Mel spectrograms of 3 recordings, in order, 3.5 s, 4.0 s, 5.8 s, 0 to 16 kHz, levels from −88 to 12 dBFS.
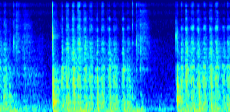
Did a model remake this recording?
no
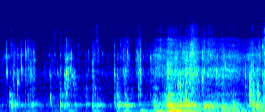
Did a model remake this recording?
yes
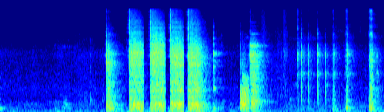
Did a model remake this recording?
yes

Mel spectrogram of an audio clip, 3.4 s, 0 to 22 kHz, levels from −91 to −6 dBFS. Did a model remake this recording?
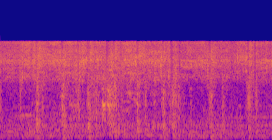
yes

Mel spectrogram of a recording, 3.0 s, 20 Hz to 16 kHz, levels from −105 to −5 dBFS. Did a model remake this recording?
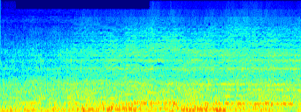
yes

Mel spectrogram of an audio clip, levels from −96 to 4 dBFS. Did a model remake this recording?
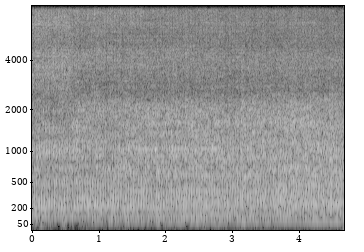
no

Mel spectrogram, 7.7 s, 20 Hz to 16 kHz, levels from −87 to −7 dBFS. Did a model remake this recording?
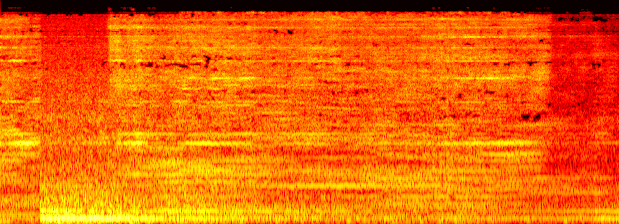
yes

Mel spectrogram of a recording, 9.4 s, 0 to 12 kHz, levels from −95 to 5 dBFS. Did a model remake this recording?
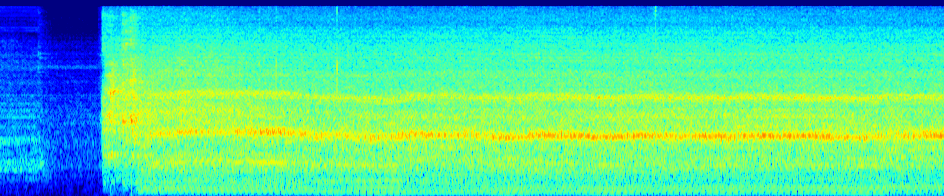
yes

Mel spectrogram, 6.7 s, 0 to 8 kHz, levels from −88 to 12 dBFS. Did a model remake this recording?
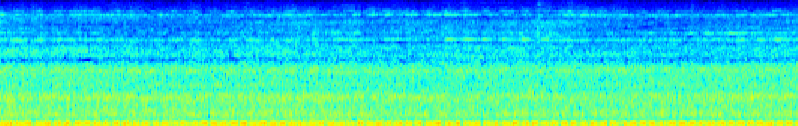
yes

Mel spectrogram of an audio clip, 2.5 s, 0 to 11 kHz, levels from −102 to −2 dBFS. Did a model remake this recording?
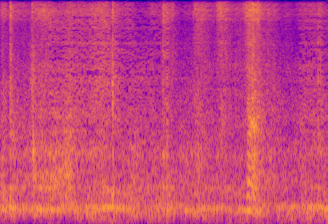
yes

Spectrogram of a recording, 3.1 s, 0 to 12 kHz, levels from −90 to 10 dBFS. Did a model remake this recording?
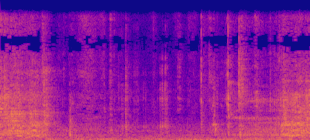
no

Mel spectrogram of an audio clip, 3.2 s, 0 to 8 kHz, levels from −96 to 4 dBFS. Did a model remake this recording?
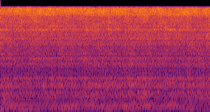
yes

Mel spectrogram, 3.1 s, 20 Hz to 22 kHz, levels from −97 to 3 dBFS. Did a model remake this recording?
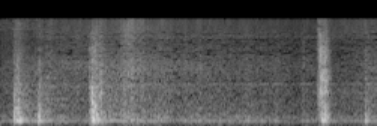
no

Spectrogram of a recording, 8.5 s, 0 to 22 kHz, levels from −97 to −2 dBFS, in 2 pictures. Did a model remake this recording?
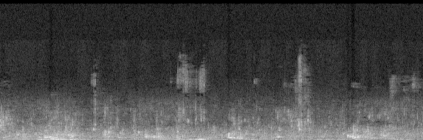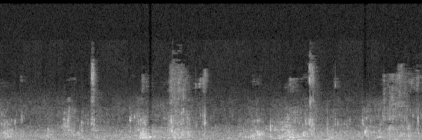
no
